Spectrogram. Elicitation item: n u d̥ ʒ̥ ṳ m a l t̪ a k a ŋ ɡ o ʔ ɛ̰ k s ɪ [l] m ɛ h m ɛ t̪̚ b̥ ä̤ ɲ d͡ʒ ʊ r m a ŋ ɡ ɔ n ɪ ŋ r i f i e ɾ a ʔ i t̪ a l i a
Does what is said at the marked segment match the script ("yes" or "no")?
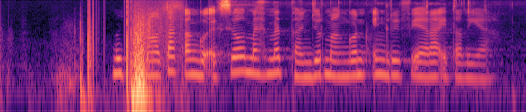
yes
